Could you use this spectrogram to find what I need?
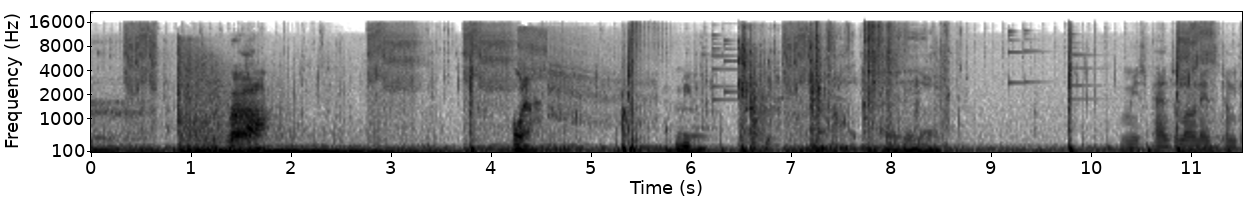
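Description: A sword swings and strikes a creature with sharp thuds.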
